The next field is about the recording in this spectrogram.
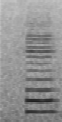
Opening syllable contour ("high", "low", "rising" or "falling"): high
